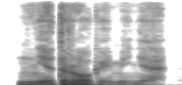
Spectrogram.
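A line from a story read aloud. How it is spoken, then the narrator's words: Harsh nasty whisper. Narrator (Russian): шепнула она противным жестким тембром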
